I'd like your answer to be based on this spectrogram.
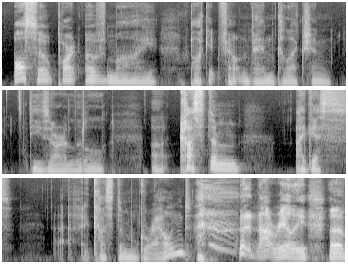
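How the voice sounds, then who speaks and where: A man's voice: medium pitch, gravelly, darkish tone, breathy edge, no echo. Chatty man reviewing pens, dry close sound. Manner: enthusiastic, repeats words and restarts often. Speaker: channel host reviewing pens. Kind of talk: casual product review.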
